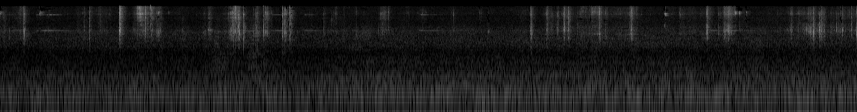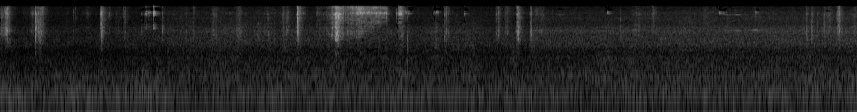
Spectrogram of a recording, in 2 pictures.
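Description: Irregular small clicks and crackles of a knife scraping and peeling dry, papery onion skins by hand, mixed with light clinks from the bangles on the wrists as the hands work.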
